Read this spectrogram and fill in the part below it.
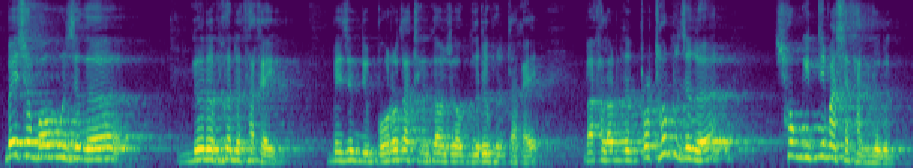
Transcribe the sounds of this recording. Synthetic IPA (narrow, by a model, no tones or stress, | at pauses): bejsɔmawzɯŋɯ | ɡɯɾɯb̚ɦɯnɯtʰakʰaj | bejzɯŋdibɔɾɔzatʰikɯɡawzɯŋawɡɯɾɯp̚ɦɯnɯtʰakʰaj | bakʰalandɯŋpɾɔtʰɔmzɯŋɯsɔŋɡindimasetʰaŋdɯbɯn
